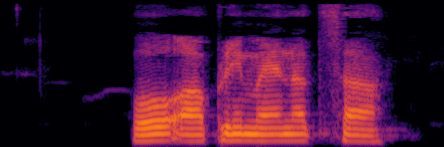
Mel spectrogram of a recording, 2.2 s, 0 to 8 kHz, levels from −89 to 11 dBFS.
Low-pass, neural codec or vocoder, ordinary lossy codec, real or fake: 7.2 kHz; codec, 16 kHz in and 24 kHz out, 1 kbps, XY-Tokenizer; MP3, 32 kbps; fake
